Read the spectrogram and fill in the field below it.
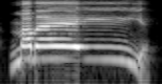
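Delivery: high, loud, long call; child's shout. Acted. Little pig calling her mother downstairs, shouting. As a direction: shout for Mum with the last vowel held. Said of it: "shouted Peppa".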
